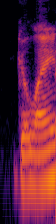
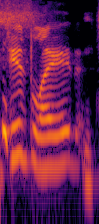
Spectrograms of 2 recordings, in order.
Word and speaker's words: Ghislaine: Ghislaine.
